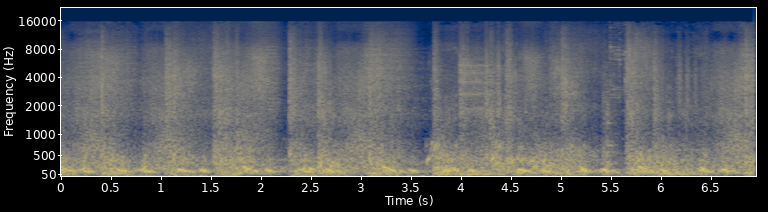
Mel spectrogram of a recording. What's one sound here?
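Weapons strike and clash in a fast fight.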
